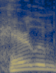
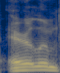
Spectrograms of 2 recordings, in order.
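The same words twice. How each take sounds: First: HEIRLOOM said with a sounded H, like "hair-loom"; sounded H slip. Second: Heirloom said with the H silent, like "air-loom". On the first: Host slips on a word, Heirloom with a sounded H. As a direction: start Heirloom on an audible H. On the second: Host corrects the slip, heirloom with a silent H. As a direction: start heirloom straight on the vowel, no H. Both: Real, not acted. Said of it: "I don't know why I said hair".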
